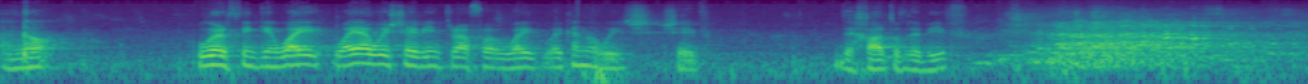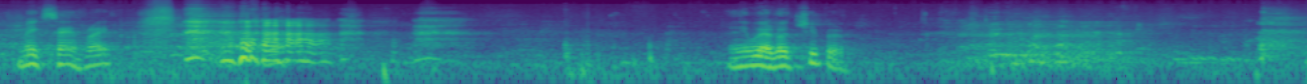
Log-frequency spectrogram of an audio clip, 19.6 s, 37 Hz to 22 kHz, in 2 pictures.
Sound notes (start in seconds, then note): 7.5 laughter; 10.8 laughs; 16.8 laughter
